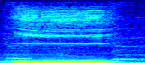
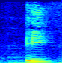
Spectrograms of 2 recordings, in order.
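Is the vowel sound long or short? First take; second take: long; short. First: The vowel is long. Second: The vowel is short. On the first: The speaker calls it wrong. "千万不能说成E" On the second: The speaker calls it right. "然后轻轻的说出E E"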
